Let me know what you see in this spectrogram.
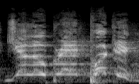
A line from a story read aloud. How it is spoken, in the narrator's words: when she orgasmed, she would yell out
